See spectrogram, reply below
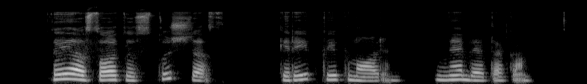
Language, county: Lithuanian, Šiauliai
